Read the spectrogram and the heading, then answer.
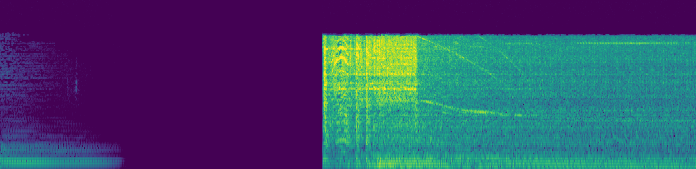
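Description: A car engine cranks and catches with a loud, rough burst lasting about a second, then settles into a steady idle rumble. Before it, a low hum fades out and a few seconds of silence follow.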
